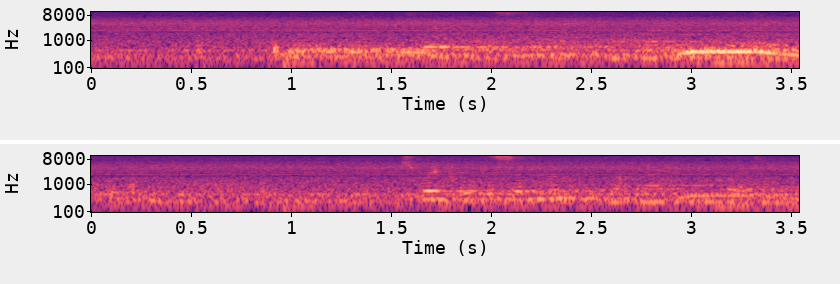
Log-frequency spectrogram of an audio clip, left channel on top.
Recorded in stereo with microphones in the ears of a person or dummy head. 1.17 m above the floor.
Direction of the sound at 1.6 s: 40° right (ahead or behind).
